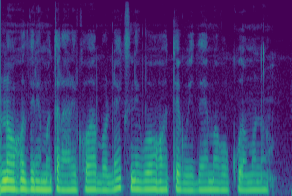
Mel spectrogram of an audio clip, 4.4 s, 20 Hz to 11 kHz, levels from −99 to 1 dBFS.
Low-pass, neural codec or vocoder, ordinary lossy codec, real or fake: none; none; none; real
